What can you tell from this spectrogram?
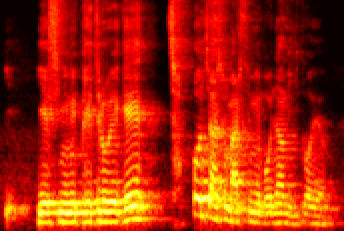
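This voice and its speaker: A man's voice: medium pitch, fast talker, dark tone. A male pastor preaching a sermon in a church, speaking emphatically and asking the congregation many rhetorical questions. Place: church sanctuary. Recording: roomy church echo.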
